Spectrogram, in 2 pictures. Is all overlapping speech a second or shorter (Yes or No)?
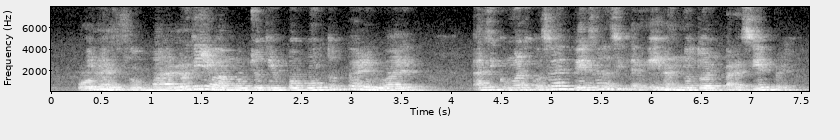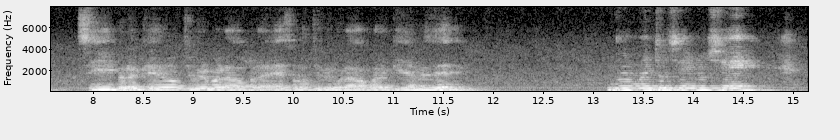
No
